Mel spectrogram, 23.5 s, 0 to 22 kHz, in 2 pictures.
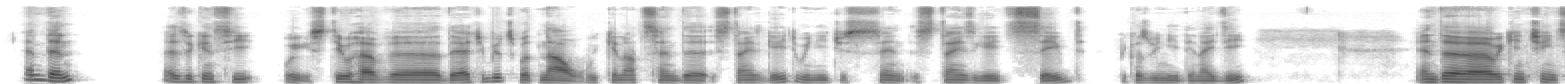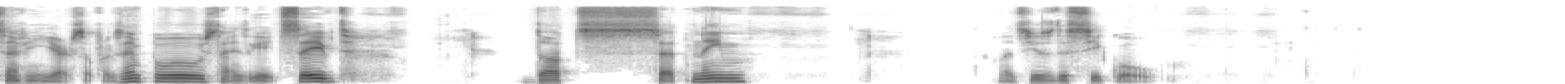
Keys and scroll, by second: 7.6 super+c, 9.7 super+v, 11.8 Tab, 13.9 Return.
